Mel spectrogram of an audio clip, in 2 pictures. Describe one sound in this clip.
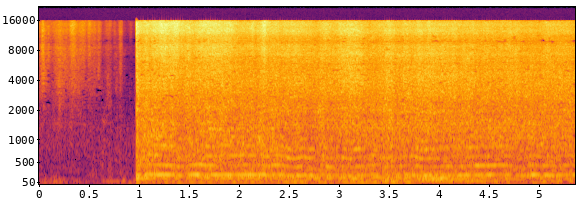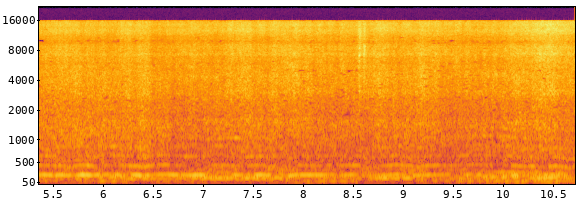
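A petrol lawn mower roars steadily while cutting thick grass.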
